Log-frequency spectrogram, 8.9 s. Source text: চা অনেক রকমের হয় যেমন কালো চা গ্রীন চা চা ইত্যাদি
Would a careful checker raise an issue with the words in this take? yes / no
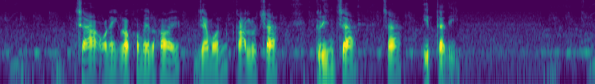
no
